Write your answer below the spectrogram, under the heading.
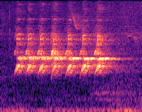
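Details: A drongo in Zambia mimics a female African cuckoo's bubbling call: a quick run of about seven rippling notes over a steady ringing tone, with a low hum beneath.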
